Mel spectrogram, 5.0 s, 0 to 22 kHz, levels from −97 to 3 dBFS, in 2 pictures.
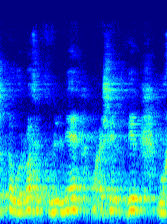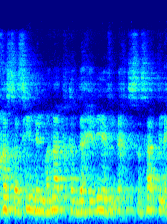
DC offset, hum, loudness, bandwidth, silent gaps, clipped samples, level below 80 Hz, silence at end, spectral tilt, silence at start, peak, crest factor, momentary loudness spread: under 0.1%; none; -34 LUFS; 13.5 kHz; none; under 0.1%; -72 dBFS; 0 s; -6.5 dB/octave; 0 s; -16 dBFS; 16 dB; 6 LU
